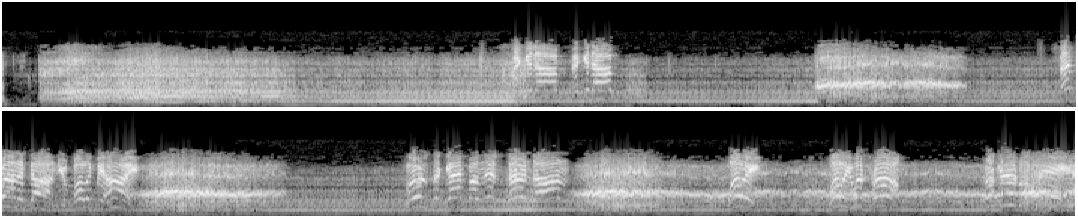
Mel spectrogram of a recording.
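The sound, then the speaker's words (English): A loud car engine revs and drones continuously while a car is driven for the filming of a motion picture sequence, broken by repeated high, wavering tire squeals as the car skids several times in bursts. “you're sitting tense and nervous behind the wheel of your own car, your motor racing”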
